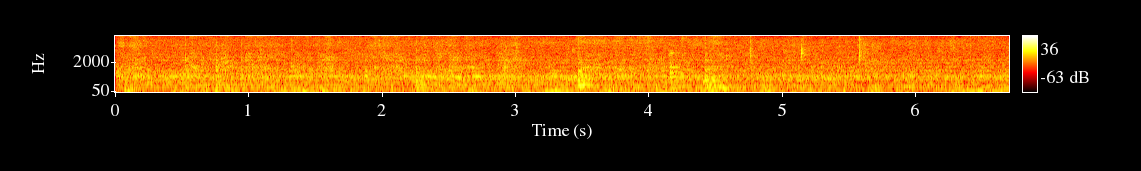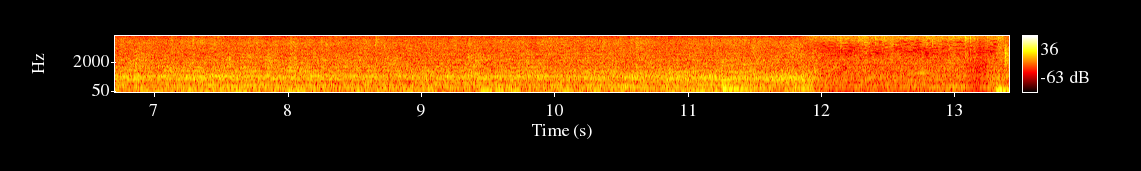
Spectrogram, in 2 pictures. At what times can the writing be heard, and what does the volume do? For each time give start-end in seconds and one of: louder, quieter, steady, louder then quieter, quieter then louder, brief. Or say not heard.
0.0-4.6 quieter then louder.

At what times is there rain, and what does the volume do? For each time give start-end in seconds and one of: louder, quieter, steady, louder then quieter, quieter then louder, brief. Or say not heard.
0.0-13.3 steady.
